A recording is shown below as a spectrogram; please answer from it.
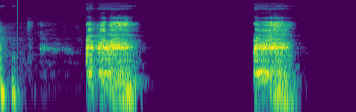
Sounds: Throat clearing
